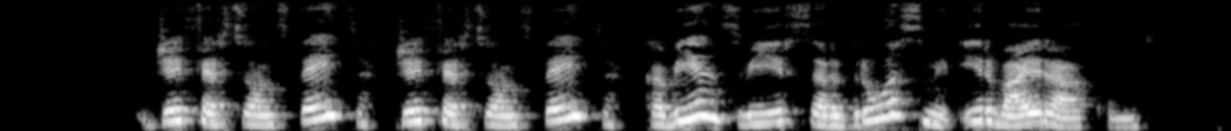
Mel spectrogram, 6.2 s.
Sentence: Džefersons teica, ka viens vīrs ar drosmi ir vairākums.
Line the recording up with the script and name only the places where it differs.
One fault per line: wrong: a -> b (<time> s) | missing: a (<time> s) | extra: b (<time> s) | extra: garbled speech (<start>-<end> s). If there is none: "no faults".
extra: džefersons teica (2.0 s)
